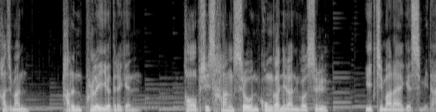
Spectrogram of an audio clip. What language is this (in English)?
Korean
